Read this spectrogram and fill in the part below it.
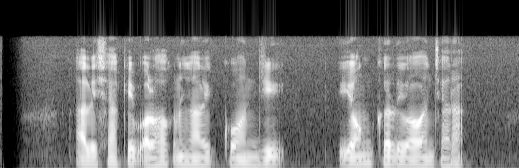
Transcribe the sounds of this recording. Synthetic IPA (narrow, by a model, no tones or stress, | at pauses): a̰lisakipɔ̰lɔɦɔk̚niŋalikɔɲd͡ʒi | jɔŋkɨrdiwawaɲt͡ʃaɾa̰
